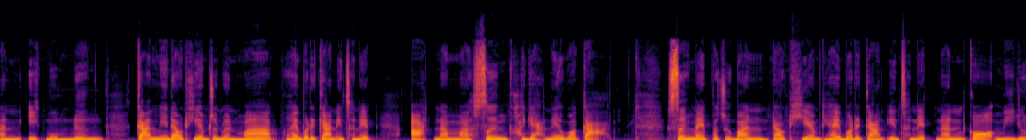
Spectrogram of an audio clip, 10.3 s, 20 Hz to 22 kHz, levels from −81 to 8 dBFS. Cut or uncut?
uncut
